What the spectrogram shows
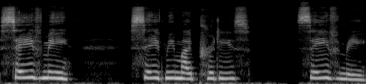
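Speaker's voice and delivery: high, whiny, desperate screaming. A game master voices a woman upstairs who starts screaming for help. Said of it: "she starts screaming".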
